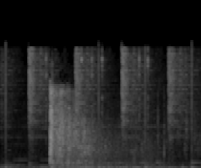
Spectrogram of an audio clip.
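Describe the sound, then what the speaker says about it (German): A creeper explodes in a Minecraft-style video game with a sudden booming burst that rumbles on for over a second, moderately loud with no talk over it. "Der Creeper ist hier hinten explodiert."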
